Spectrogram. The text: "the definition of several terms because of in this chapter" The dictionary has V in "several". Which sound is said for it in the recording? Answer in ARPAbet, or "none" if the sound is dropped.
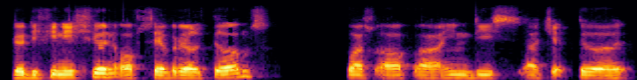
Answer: V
